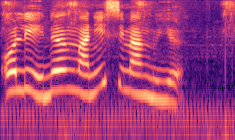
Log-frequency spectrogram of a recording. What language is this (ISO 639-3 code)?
brx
